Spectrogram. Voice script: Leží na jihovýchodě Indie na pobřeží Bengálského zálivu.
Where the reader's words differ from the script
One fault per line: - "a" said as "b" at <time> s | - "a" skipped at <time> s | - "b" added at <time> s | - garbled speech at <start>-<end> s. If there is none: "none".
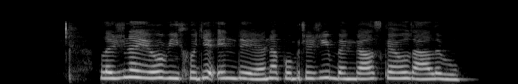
none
